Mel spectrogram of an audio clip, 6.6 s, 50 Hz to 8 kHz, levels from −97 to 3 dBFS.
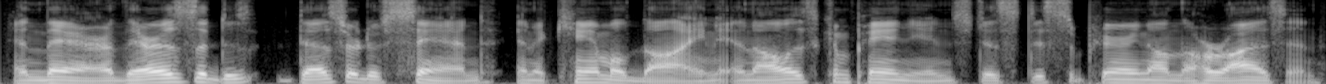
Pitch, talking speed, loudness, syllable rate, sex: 105 Hz, 190 wpm, -18 LUFS, 5.3 syllables/s, male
